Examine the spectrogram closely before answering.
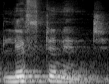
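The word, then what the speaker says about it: lieutenant: পিপড়ার হচ্ছে এন্ড হচ্ছে লাই ইউট এন্ড এইটার উচ্চারণ হচ্ছে আপনার লেফটেনেন্ট হ্যা তো এটা আসে পরীক্ষায় যে লেফটেনেন্টের স্পেলিং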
